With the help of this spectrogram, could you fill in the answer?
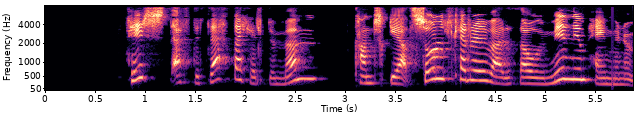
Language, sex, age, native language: Icelandic, female, 30-39, Icelandic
